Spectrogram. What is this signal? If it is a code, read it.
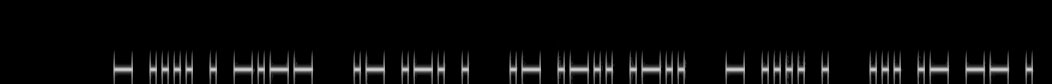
Morse code, heard as a keyed tone, about 20 wpm, 700 Hz. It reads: THEY ARE ALL THE SAME
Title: Sentences from Top 600 Words 20wpm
